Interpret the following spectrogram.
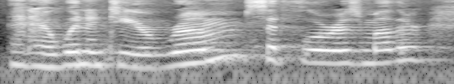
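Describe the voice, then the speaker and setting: Frantic, tearful storybook mother, high and pleading, read by a woman. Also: a little fast, darkish tone, slight background noise, natural voice. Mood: distraught. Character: distraught anxious mother, middle-aged woman.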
